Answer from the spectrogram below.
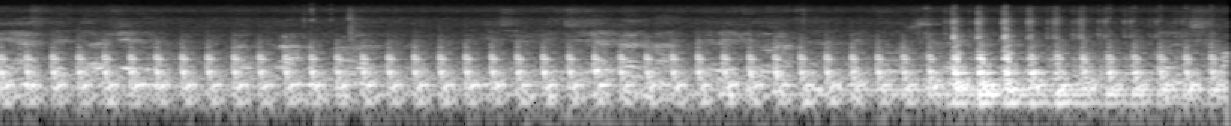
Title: radiator ticking noise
